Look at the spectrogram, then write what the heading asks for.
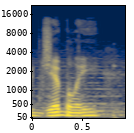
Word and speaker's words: Ghibli: Kyle, I was going to give you a hard time and be like, who the fuck says Studio Ghibli? And then I looked it up, and that is how it's pronounced.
